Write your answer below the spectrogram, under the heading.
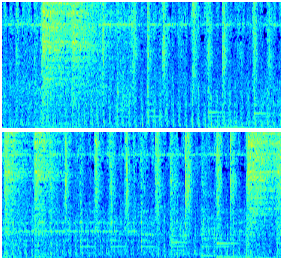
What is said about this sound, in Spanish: Bueno, amigos de Cuba, llegó el momento de visitar ciudades. El helicóptero nos está indicando que vamos a dónde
